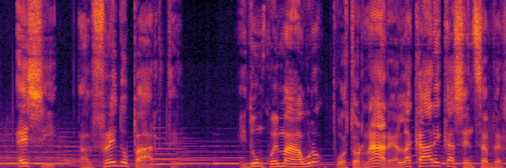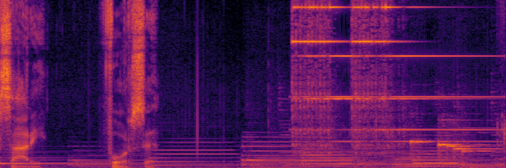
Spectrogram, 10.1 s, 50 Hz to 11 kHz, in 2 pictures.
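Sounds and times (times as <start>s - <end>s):
speech: 0.2s - 6.8s
telephone ringing with electronic tone: 7.9s - 10.1s.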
